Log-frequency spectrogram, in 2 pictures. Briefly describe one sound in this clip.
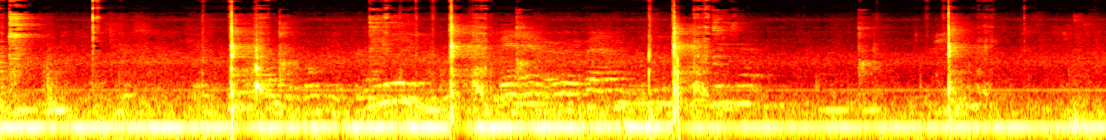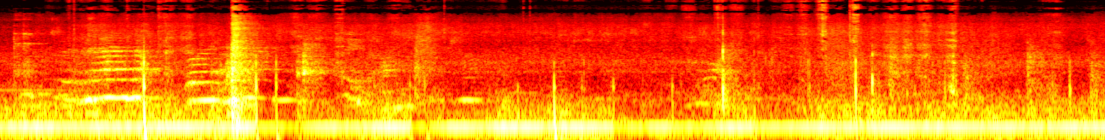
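A knife cuts through soft food and taps on a wooden board.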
